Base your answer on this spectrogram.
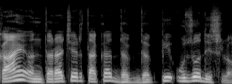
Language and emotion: Goan Konkani, neutral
